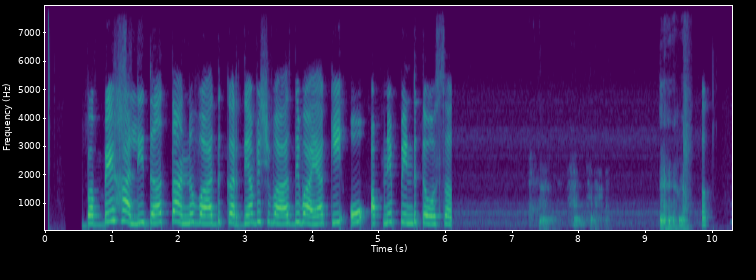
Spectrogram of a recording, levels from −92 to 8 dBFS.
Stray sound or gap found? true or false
true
